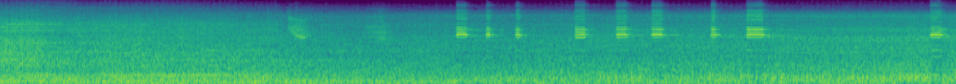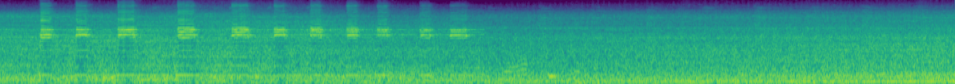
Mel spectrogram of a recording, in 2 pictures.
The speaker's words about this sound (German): Aber die haben auch komische Hupen zum Teil, ne? Das ist die wahre Pracht.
